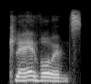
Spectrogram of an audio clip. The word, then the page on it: clairvoyance: Indian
